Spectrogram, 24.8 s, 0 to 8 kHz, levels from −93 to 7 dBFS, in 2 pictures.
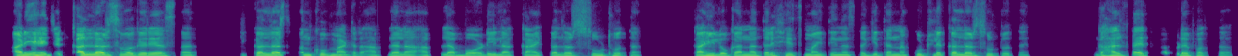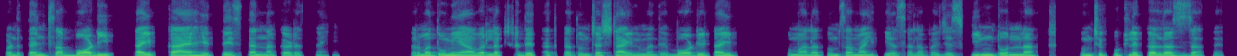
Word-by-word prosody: आणि 160 +5 +9
हे 185 - +9
जे 190 - -1 0.2
कलर्स 165 +2 +8
वगैरे 160 -1 +4
असतात, 135 -4 0 0.6
कलर्स 155 +3 +6 0.2
पण 180 -1 +3
खूप 165 -2 0
मॅटर 115 -3 -1
आपल्याला 140 +6 -2
आपल्या 130 +3 -1
बॉडीला 125 +5 +1
काय 135 0 0
कलर्स 135 +2 0
सूट 145 0 -2
होतात. 105 -5 -3 0.5
काही 135 +2 +5
लोकांना 150 +2 +2
तर 170 - +1
हेच 155 +1 -2
माहिती 130 -3 -1
नसतं, 130 +2 -2
की 155 - -2
त्यांना 160 +2 0
कुठले 170 +2 0
कलर 145 -2 +4
सूट 125 -6 -6
होतायत. 105 -1 -8 0.7
घालतायत 135 +2 +3 0.2
कपडे 135 -1 -1
फक्त 120 -1 -6 0.2
पण 140 +1 -3
त्यांचा 140 +4 -1
बॉडी 135 +3 +4 0.3
टाइप 155 +1 +4 0.2
काय 145 -2 +4
आहे, 135 +1 0
तेच 150 0 -3
त्यांना 120 -4 -1
कळत 105 -3 -3
नाही. 95 -3 -13 0.8
तर 140 - -3
मग 155 +1 +1
तुम्ही 155 +3 +2
यावर 165 0 +2
लक्ष 160 0 -4
देतात 130 -2 -2
का? 110 - -4
तुमच्या 115 +2 -3
स्टाईलमध्ये 115 -3 -3
बॉडी 120 +5 0
टाइप 135 0 +1 0.5
तुम्हाला 125 +1 -2
तुमचा 125 +2 -3
माहिती 120 -2 -3
असायला 110 -1 -7
पाहिजे. 105 0 -7
स्किन 125 +3 -2
टोनला 130 0 0 0.2
तुमचे 125 +1 -6
कुठले 135 0 -2
कलर्स 120 -2 +1
जाता 100 -3 -5
आहेत? 95 - -15
135 Hz, 160 wpm, -23 LUFS, 120-150 Hz, 0.8 s, आणि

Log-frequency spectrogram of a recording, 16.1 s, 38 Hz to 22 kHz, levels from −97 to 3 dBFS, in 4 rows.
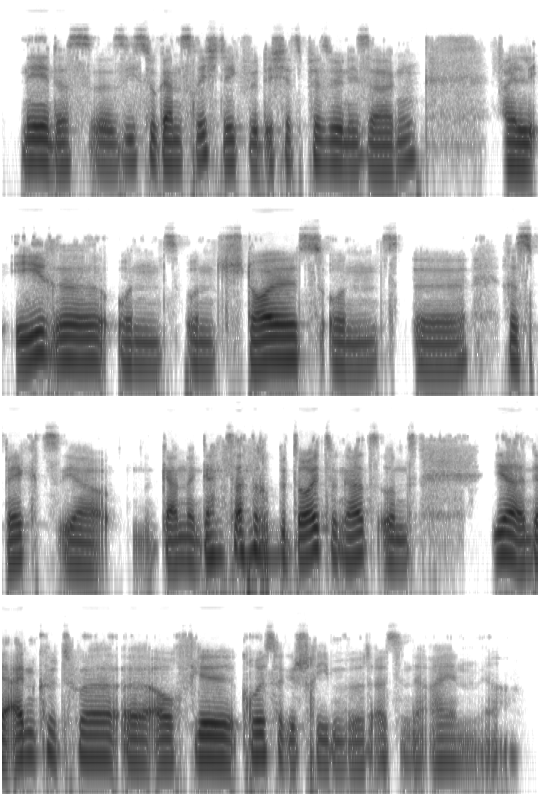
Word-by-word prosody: Ne, 130 -1 +4
das, 115 +1 -5
äh, 115 -1 -4
siehst 125 +3 -7
du - - 0
ganz 120 +1 0
richtig, 125 -4 -3
würde 110 - -4
ich - - -8
jetzt 130 -1 -9
persönlich 120 -3 -1
sagen, 115 +5 -3 0.6
weil 115 -1 +1
Ehre 130 0 +3
und 115 -2 -7
und 115 -2 -7
Stolz 130 +2 +5
und, 110 0 -5 0.2
äh, 105 +1 -4 0.3
Respekt 125 +1 -2
ja 110 -2 -1 0.2
'ne - - -17
gan 120 0 +2
'ne 125 -2 -1
ganz 140 +2 -1
andere 150 +3 +3
Bedeutung 140 +1 +3
hat 140 +3 +2
und, 120 -1 -2 0.6
ja, 145 -1 +6
in 115 - +2
der - - +3
einen 135 +2 +3
Kultur, 135 -2 -1
äh, 120 -1 +1
auch 120 0 +1
viel 130 -2 +4
größer 140 -1 -1
geschrieben 115 -1 -7
wird 105 0 -7
als - - -10
in - - -14
der - - -11
einen, - - -9
ja. 145 -3 -16
125 Hz, 170 wpm, -22 LUFS, 115-135 Hz, 0.6 s, ja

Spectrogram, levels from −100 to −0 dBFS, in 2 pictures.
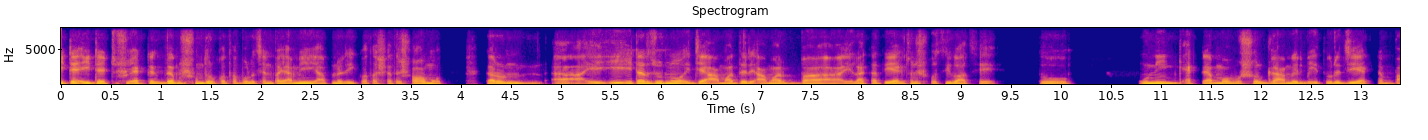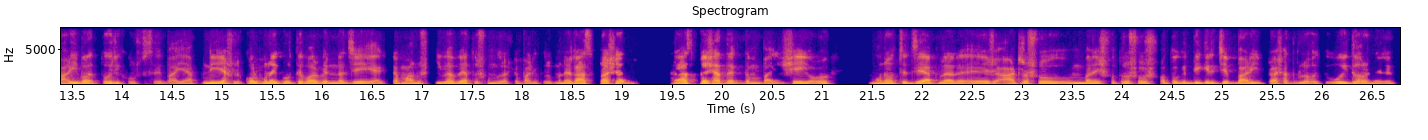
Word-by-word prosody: এইটা 145 +10 +3
এইটা 120 +5 +4
একটু, 160 -1 -8 0.2
একটা 120 - -8
একদম 135 0 +4
সুন্দর 115 -5 +5
কথা 100 +1 -3
বলেছেন 95 +1 0
ভাই। 95 - +2
আমি 105 +1 +7 0.2
আপনার 105 +2 +1
এই 95 - -3
কথার 95 0 -5
সাথে 100 -1 -4
সহমত। 120 -7 +2 0.4
কারণ 130 +3 +3 0.5
আ - - -4 0.3
এ 120 +4 -1
এটার 170 +2 +5
জন্য 175 +1 +6 0.2
এইযে 105 +5 +1
আমাদের 115 +8 +1 0.2
আমার 110 +4 +1 0.2
বা 100 - +3 0.4
এলাকাতে 110 +3 -2
একজন 105 +3 0
সচিব 105 +5 -2
আছে। 90 - -8 0.5
তো 105 - -4 1.0
উনি 170 +3 +8 0.3
একটা 115 +7 -4
মফস্বল 125 +7 0
গ্রামের 105 +3 +2
ভেতরে 110 +5 -1
যে 120 - +3
একটা 115 +3 -11 0.2
বাড়িবা 115 +7 +2
তৈরি 110 -2 +3
করছে 90 +1 -14
ভাই। 85 0 -8
আপনি 120 +5 +1
আসলে 130 +3 -4
কল্পনাই 140 +2 +3
করতে 125 +1 0
পারবেন 100 -2 +1
না - - +2
যে 105 - +2 0.2
একটা 100 +4 -9
মানুষ 105 +1 0
কিভাবে 125 -5 0
এত 115 - -8
সুন্দর 105 -2 -3
একটা 100 0 -12
বাড়ি 95 0 -6
করে। 95 - -12
মানে 115 +3 0
রাজপ্রাসাদ 135 +2 0 0.5
রাজপ্রাসাদ 150 -3 +3
একদম 95 +1 -4
ভাই। 90 -2 -5
সেই 135 0 +1
ও - - -6 0.6
মনে 130 +2 +1
হচ্ছে 130 +2 -2
যে 130 - +1
আপনার 120 0 0
এ - - -5 0.4
১৮০০ 120 +2 -3 0.5
মানে 105 -1 +2
১৭০০ 120 +1 -4 0.2
শতকের 115 0 -3
দিকের 115 -1 +3
যে - - +3
বাড়ি 100 0 +1
প্রাসাদগুলো 100 -1 -4
হয়তো 95 +2 -8
ওই 140 - +6
ধরনের। 90 -3 -2
115 Hz, 175 wpm, -20 LUFS, 100-130 Hz, 1.0 s, উনি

